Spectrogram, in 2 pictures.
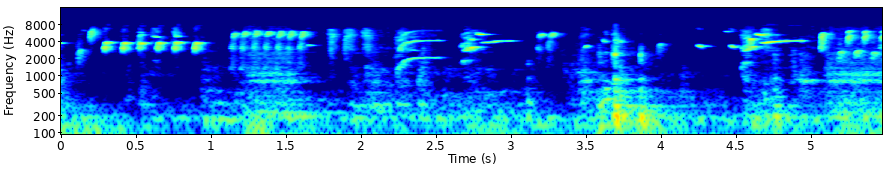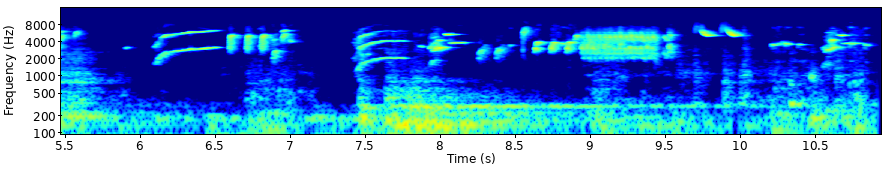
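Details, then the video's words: European goldfinch, Major type, in breeding song, pouring out fast tinkling twitters, rising slurred whistles and harsh buzzy rattles in lively bursts over eleven seconds, with low room hum. "Stieglitz Major Breeding Voice - singing Goldfinch"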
